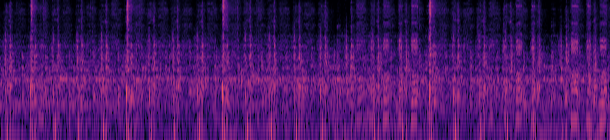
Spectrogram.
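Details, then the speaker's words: New Idea Vari Speed engine, freshly restored and choked to start, idling unloaded with the mic near the valve: steady chuffing with a light, even valve tick about twice a second and no knocks. Valve working fine. "i'm gonna pick you up bring you over here and let you listen to this valve here clicking in there it's working fine"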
